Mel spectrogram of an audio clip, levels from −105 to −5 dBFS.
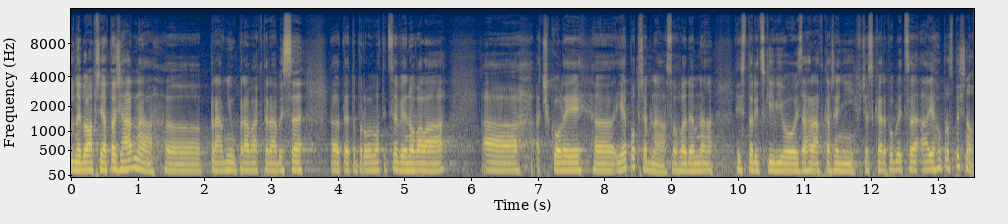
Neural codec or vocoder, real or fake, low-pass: none; real; 14.4 kHz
